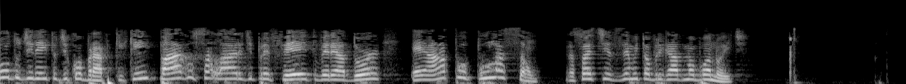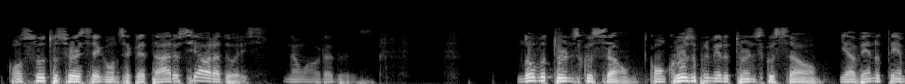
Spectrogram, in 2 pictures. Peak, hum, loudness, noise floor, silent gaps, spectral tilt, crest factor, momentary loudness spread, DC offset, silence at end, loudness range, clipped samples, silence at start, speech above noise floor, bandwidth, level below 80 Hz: 0 dBFS; none; -16 LUFS; -72 dBFS; none; -12.5 dB/octave; 16 dB; 16 LU; under 0.1%; 0 s; 7 LU; under 0.1%; 0 s; 57 dB; 5.8 kHz; -32 dBFS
